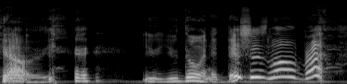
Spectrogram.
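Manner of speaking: mock amused teasing, half laughing, swooping pitch. Retelling a relative teasing him about dishes: imitating someone laughing at him. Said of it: "and he's laughing at me".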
